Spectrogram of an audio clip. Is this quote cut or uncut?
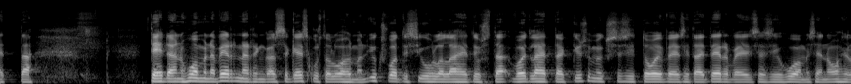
uncut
